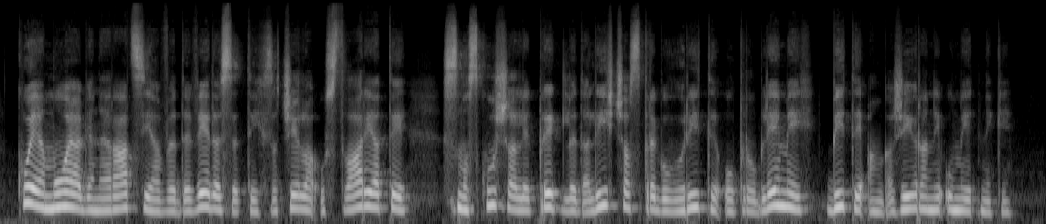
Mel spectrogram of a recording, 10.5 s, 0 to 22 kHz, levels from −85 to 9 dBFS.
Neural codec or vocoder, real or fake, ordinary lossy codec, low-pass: autoencoder, 48 kHz, 32 numbers a frame, DAC-VAE, trained on Japanese speech; fake; Opus, 64 kbps; 19.8 kHz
